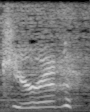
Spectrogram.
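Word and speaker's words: Ciarán: We've been saying that the ass butthole white that is Syrian Heinz. – Sorry. – His name is actually pronounced Kieran.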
